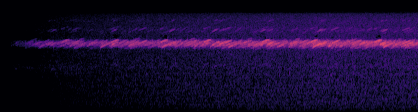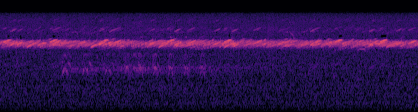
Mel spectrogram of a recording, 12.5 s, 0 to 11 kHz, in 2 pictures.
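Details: Dense evening chorus of many spring peeper frogs at a small lake on the old Burwash prison farm south of Sudbury, Ontario, Canada, May 9, 2015, heralding spring: continuous overlapping high peeps, with fainter lower trilled calls midway.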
